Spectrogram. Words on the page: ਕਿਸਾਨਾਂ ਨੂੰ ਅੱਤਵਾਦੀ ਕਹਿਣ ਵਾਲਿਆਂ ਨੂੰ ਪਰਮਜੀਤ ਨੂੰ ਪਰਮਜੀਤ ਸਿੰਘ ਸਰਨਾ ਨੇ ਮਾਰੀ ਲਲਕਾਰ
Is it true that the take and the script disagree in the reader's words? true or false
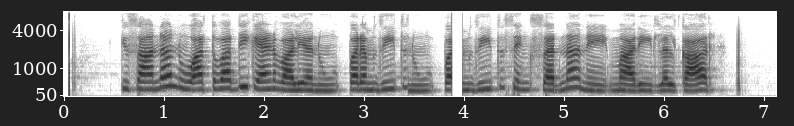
false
